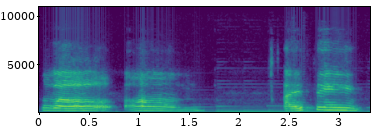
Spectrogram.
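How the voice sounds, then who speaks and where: A woman's voice: a little high, drawn-out words. A woman guest chatting casually in a rambling way, often saying "like", on a dull mic with music behind her. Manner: rambling, frequent "like". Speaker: guest voice actor. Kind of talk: casual chat.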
